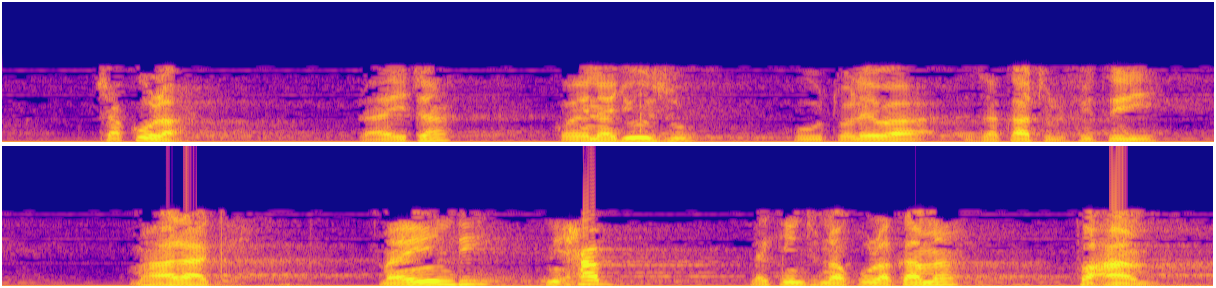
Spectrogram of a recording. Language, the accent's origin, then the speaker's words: Swahili; Kigoma, Tanzania; ama ziko sehemu zingine kama nyumbani kwetu Kigoma ni ugali, unga raita.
